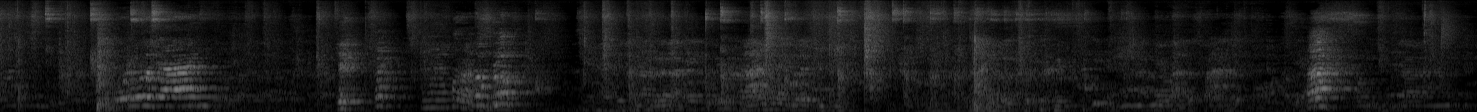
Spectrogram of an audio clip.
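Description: Men talk and call out nearby.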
